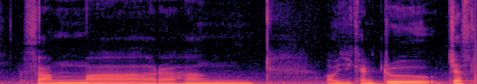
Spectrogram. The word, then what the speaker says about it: Samma Arahang: The mantra here we are using is pronounced like this: Samma Arahang, Samma Arahang.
